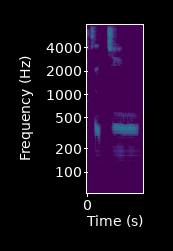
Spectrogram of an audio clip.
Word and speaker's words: Teux Deux: Another personal habit that's helped me significantly, to-do lists. So I actually use an app. It's called To-Do, but it's spelled T-E-U-X. D-E-U-X.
